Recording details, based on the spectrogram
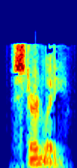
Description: sternly - definition of sternly - synonyms, pronunciation, spelling from Free Dictionary
Sternly \Stern"ly\, adv.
